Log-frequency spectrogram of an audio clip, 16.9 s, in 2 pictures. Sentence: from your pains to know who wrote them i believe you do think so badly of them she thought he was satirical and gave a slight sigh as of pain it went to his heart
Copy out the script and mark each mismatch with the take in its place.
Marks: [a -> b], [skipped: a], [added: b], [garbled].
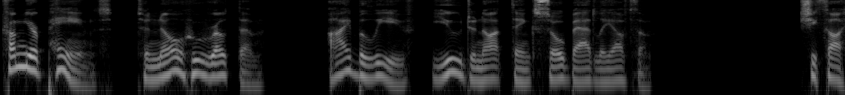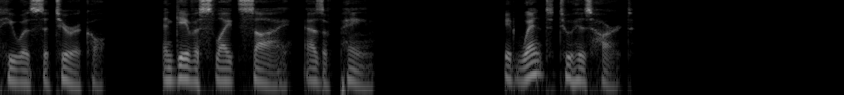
from your pains to know who wrote them i believe you do [added: not] think so badly of them she thought he was satirical and gave a slight sigh as of pain it went to his heart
